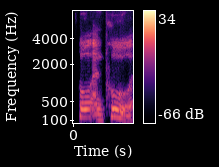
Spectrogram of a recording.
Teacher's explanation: the long and short vowel are the same, just pull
